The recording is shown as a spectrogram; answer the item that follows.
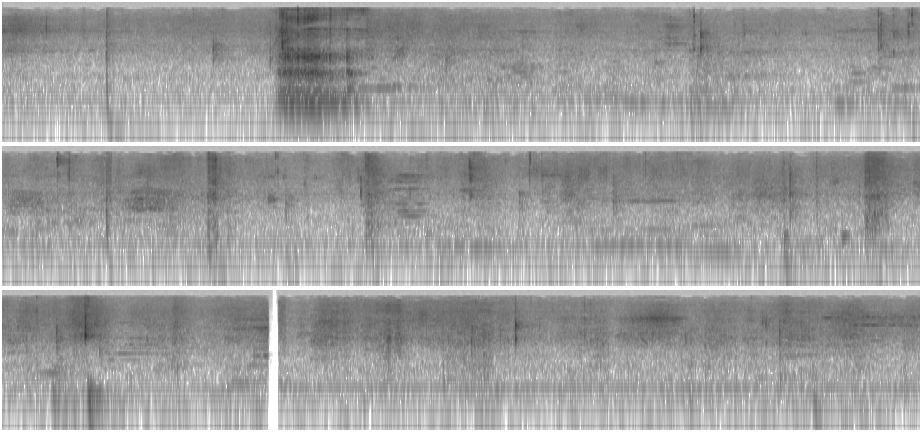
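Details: A lively male brindle French Bulldog puppy gives a single short, sharp bark amid a quiet indoor hum.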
